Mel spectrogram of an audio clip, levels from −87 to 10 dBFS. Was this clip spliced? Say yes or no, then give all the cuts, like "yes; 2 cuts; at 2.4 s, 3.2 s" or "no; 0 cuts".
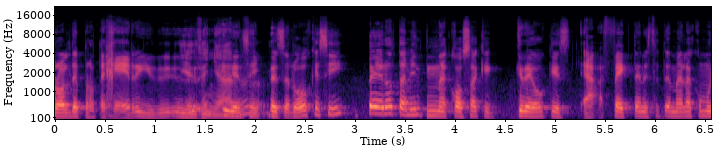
yes; 3 cuts; at 2.1 s, 3.0 s, 3.7 s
